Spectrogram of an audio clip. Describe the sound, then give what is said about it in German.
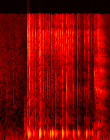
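A quick burst of touch typing on a mechanical computer keyboard, with crisp, clacky keystrokes in an uneven rapid rhythm, fairly loud, lasting under two seconds with no talking. “Mit der tippt man so wie früher. Das heißt, man weiß, wenn man den Buchstaben erwischt hat.”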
